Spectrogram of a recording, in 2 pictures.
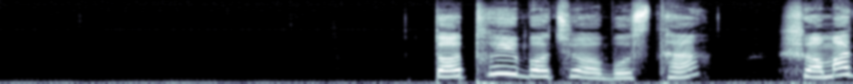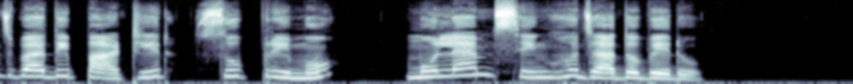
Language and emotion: Bengali, neutral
